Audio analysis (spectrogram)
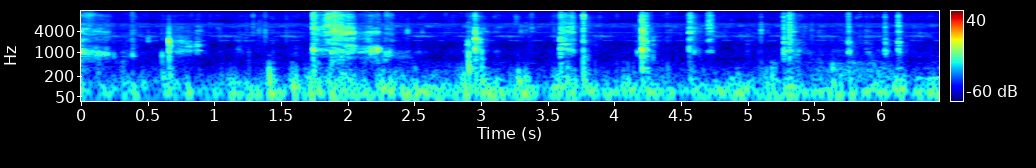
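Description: Food stirred and scraped in a pot at a night jungle campsite in the Konkan, giving irregular clinks and scrapes of a utensil against metal, fairly close, with no talking.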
